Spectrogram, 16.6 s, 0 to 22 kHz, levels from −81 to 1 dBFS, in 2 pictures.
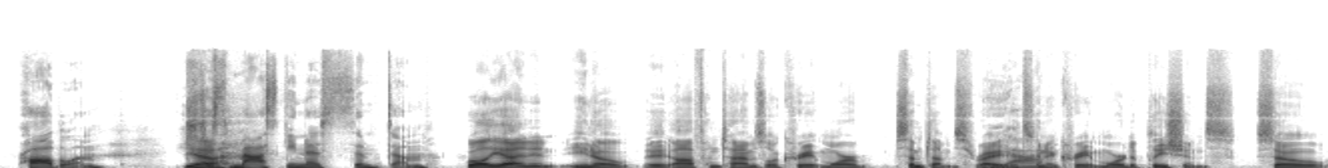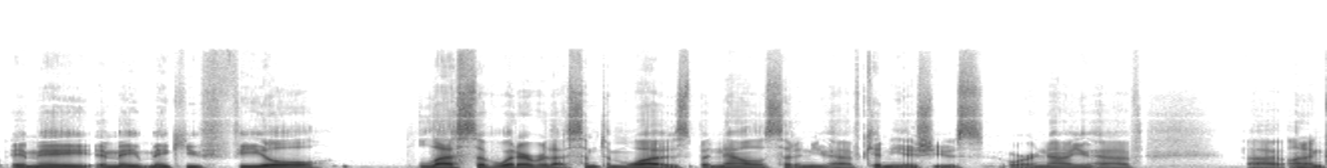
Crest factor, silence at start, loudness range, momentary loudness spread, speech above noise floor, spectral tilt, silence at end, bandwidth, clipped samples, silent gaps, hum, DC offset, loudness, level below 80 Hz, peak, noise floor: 18 dB; 0.1 s; 6 LU; 12 LU; 29 dB; -5.5 dB/octave; 0 s; 16 kHz; under 0.1%; none; none; under 0.1%; -21 LUFS; -54 dBFS; -2 dBFS; -49 dBFS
